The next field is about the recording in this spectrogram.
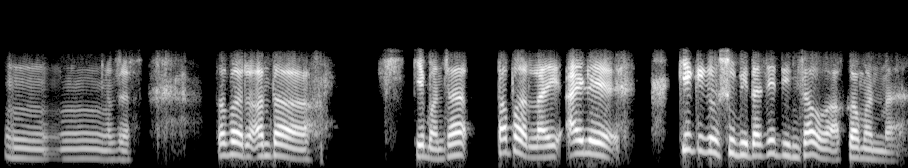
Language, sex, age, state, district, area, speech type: Nepali, male, 18-30, West Bengal, Darjeeling, rural, conversation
